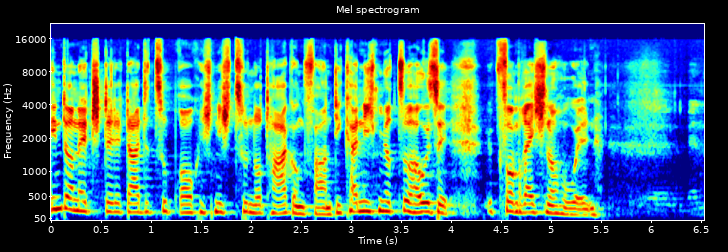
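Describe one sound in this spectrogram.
An elderly woman speaks with animation into a close microphone.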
